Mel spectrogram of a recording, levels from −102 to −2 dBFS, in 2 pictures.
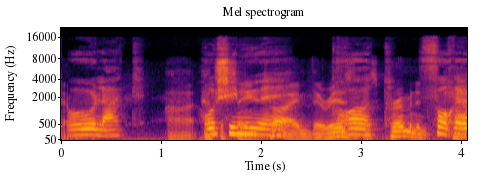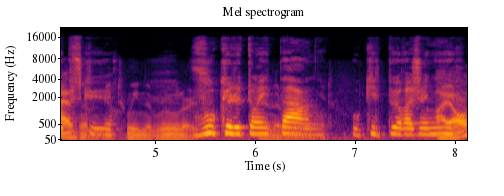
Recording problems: voice in the background; loud; throughout; 6 dB below the speech

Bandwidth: 16 kHz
